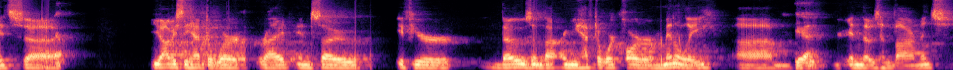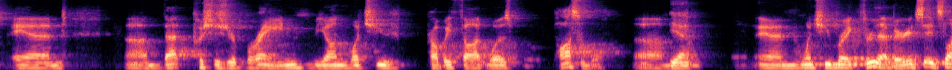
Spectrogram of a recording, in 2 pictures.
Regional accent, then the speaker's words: Southern U.S., United States; I grew up in the Southern U.S.

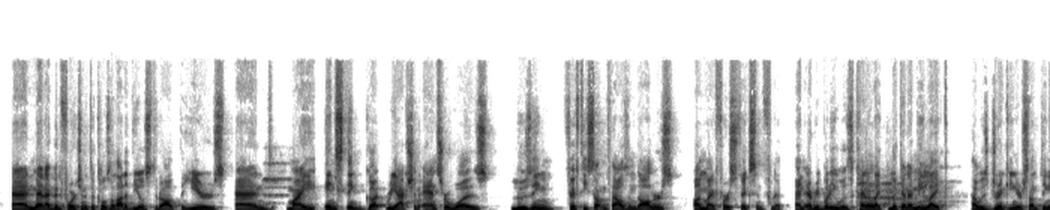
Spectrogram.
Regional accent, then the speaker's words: Miami, Florida, United States; born and raised in Miami, my parents are from Cuba

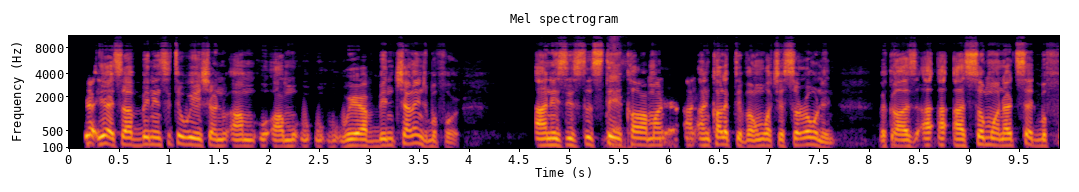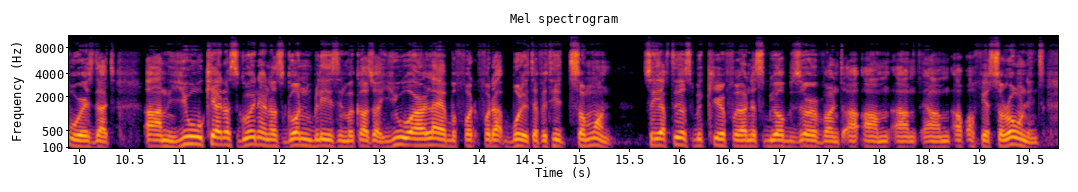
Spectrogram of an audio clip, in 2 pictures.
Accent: Jamaica; now in United States; I'm from Jamaica. I'm here in the US.

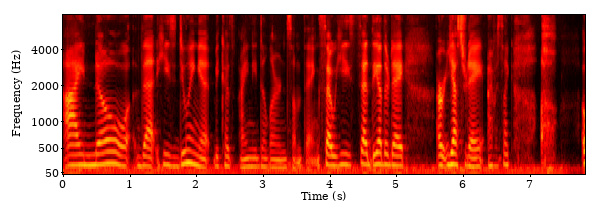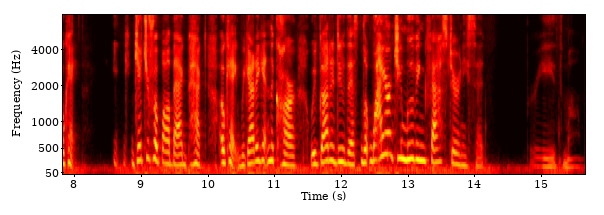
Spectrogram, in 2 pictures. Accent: Phoenix, Arizona, United States; I grew up in Arizona.

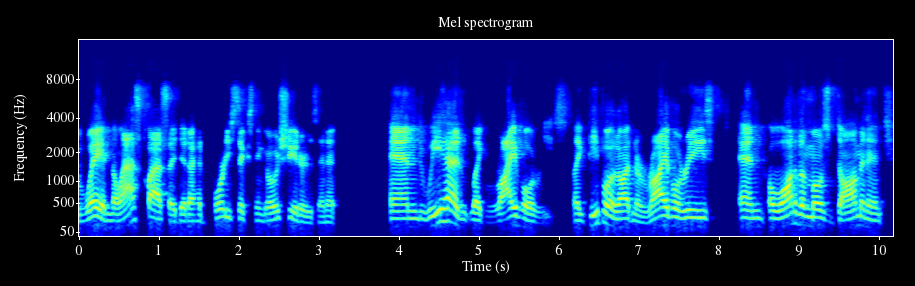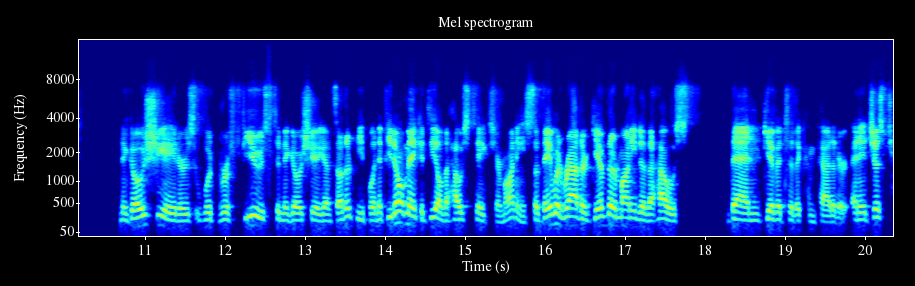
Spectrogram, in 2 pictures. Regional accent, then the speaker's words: Canada; I'm from Canada

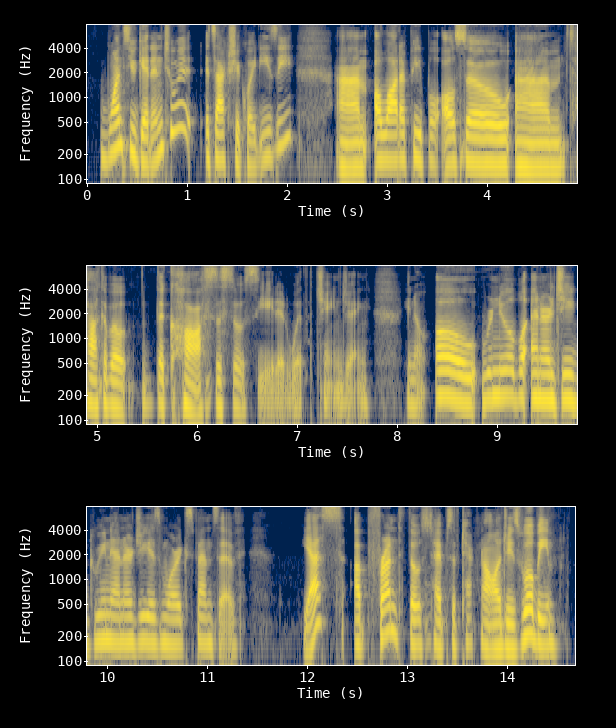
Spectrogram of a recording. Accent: Montreal, Quebec, Canada; moved away as an adult; I grew up in Montreal, and I moved here when I was eighteen

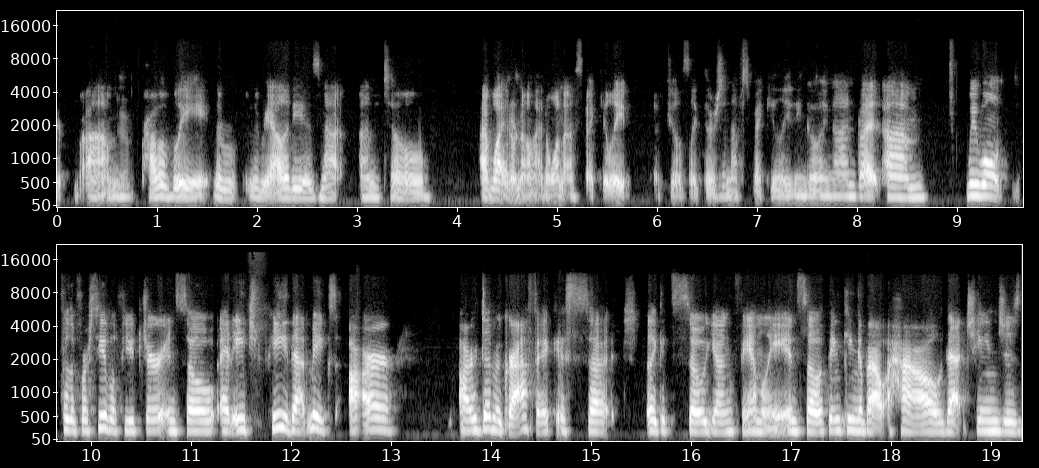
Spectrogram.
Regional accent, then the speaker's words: United States; my freedom as an American

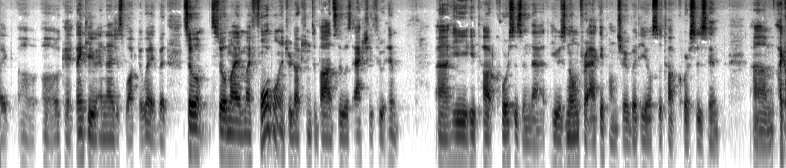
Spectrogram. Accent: Taiwan; moved away; also born or lived in Berkeley, California; I was born in Taiwan.

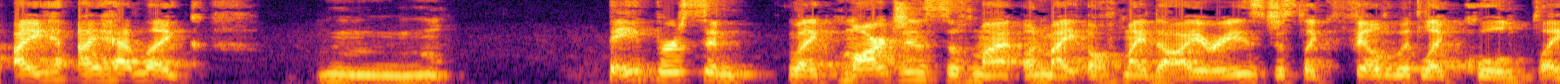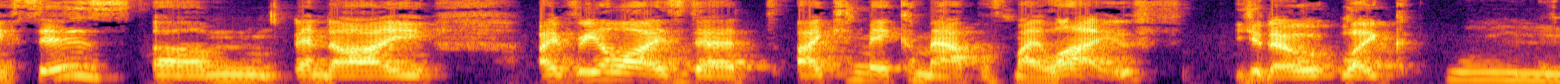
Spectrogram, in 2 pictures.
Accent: Novi Sad, Vojvodina, Serbia; moved away as an adult; now in Paris, France; I am originally from Novi Sad in Serbia, and I've been living here for the last 12 years. Um, and yeah, I'm in Paris.

